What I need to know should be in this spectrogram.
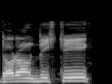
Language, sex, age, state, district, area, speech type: Bodo, male, 60+, Assam, Chirang, rural, spontaneous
